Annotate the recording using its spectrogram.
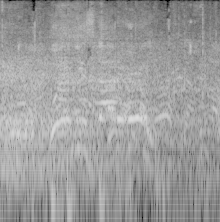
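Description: Basketball game sound in an arena hall: a ball bouncing and voices calling out over the crowd noise.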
